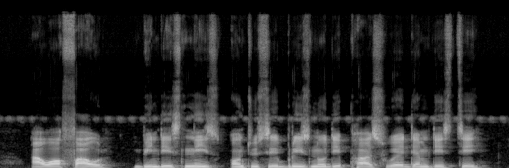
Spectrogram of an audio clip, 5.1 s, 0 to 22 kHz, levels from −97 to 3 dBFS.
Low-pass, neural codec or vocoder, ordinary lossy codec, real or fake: none; vocoder, 48 kHz, 128 mel bands, Vocos; none; fake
